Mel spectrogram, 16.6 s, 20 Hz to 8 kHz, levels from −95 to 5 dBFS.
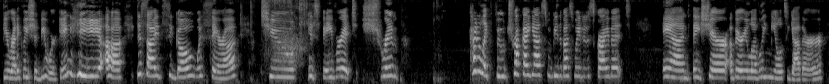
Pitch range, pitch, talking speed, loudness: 260-315 Hz, 290 Hz, 135 wpm, -31 LUFS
